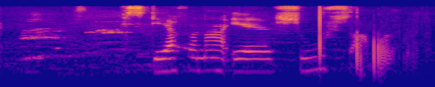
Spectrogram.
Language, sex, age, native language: Icelandic, female, 8, Icelandic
